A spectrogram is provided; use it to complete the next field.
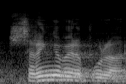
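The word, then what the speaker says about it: Sringaverapura: Because Sringavirapura, if you pronounce it in the Sanskritic way, is the place in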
